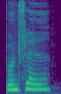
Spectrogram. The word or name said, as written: bundflade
